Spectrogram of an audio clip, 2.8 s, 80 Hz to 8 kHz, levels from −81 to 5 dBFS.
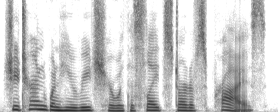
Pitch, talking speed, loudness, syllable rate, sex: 215 Hz, 260 wpm, -16 LUFS, 6.1 syllables/s, female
